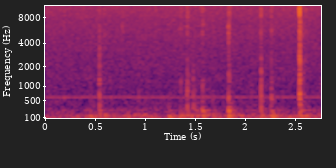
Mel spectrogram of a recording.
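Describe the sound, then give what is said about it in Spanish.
Someone slowly types an email address on a computer keyboard, producing several faint, sparse key clicks over a low, steady hum. “Entonces lo que hago es pulso dos veces tab, aquí escribo el mail, voy a escribir lento”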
